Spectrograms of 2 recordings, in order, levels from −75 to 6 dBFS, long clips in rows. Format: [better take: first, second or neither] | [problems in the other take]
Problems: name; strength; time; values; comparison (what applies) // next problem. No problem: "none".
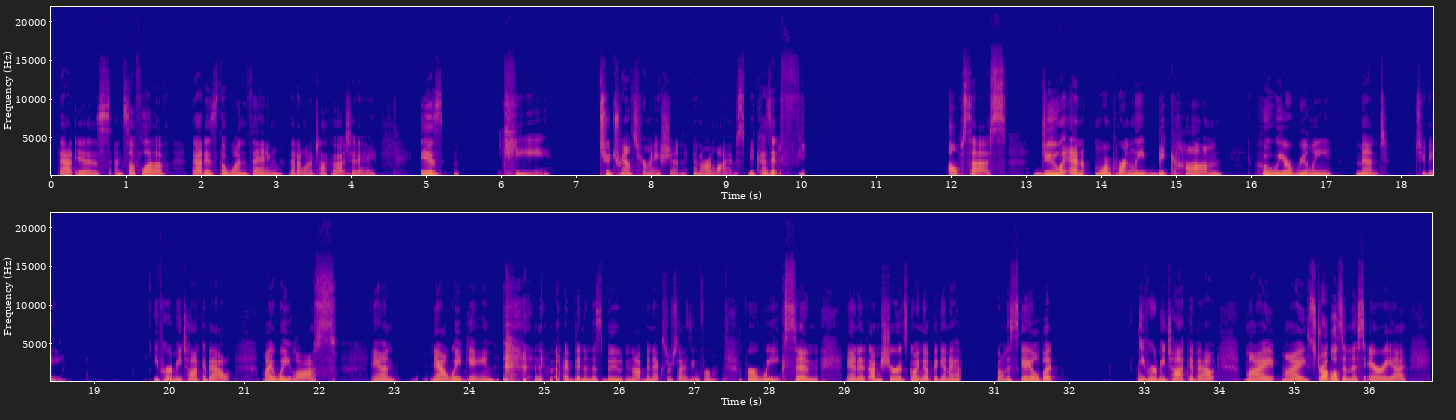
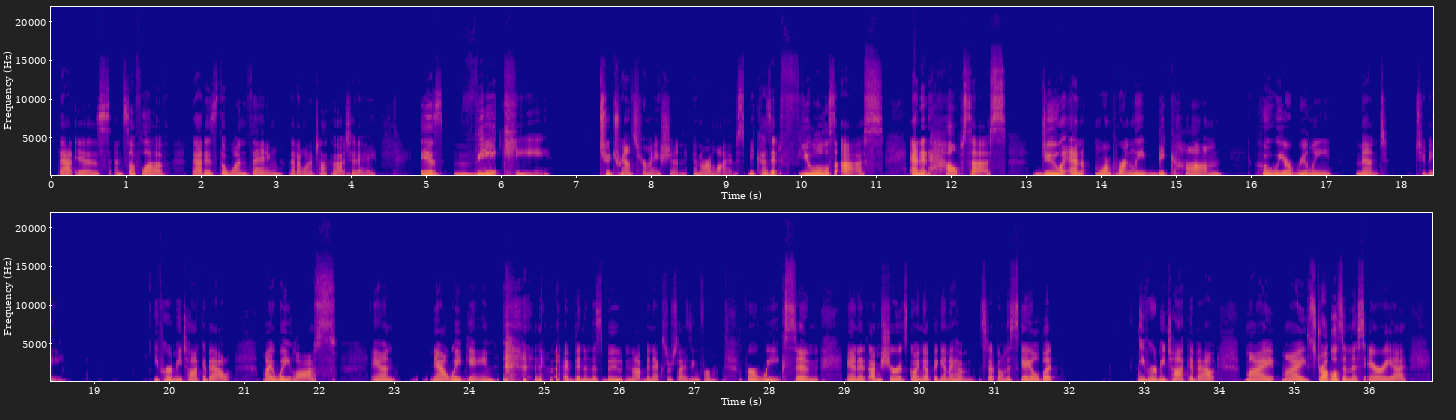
second | audio cutting out; at 5.5 s for 0.5 s, at 10 s for 2 s and at 31 s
